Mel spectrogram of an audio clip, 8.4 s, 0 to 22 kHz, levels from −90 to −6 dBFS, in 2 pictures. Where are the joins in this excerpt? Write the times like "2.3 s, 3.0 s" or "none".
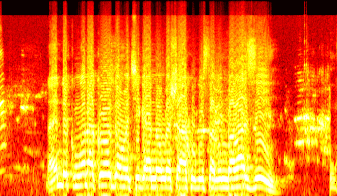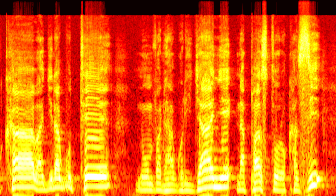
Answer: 4.1 s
